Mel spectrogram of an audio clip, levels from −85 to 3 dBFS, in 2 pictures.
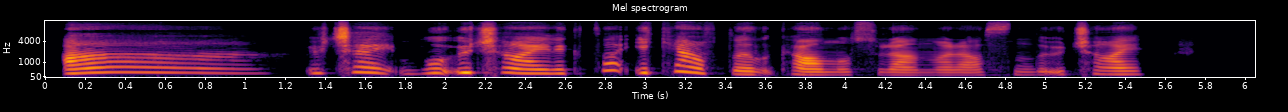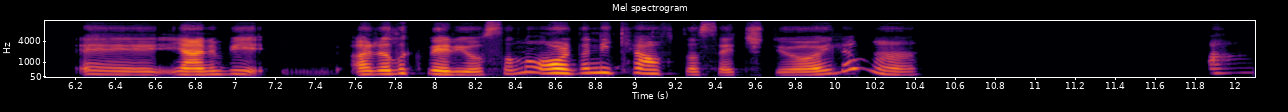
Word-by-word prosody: A! 305 Hz, -2 st, 0 dB, 0.2 s
3 280 Hz, +4 st, +6 dB
ay 310 Hz, -6 st, 0 dB
bu 275 Hz, +7 st, -6 dB
3 315 Hz, 0 st, +5 dB
aylıkta 260 Hz, -, +1 dB
2 300 Hz, +6 st, -3 dB
haftalık 240 Hz, -, -1 dB
kalma 180 Hz, -3 st, +2 dB
süren 170 Hz, -2 st, -6 dB
var 165 Hz, 0 st, -7 dB
aslında 175 Hz, +3 st, -9 dB
3 220 Hz, -, -3 dB
ay 210 Hz, -1 st, -1 dB, 0.8 s
Eee, -, -, -4 dB, 0.4 s
yani 200 Hz, +2 st, +5 dB
bir 235 Hz, -, -5 dB, 0.4 s
aralık 230 Hz, +5 st, 0 dB
veriyor 190 Hz, -4 st, +3 dB
sana 240 Hz, -, -7 dB
oradan 285 Hz, +1 st, +6 dB
2 305 Hz, -1 st, -2 dB
hafta 250 Hz, -6 st, -2 dB
seç 180 Hz, -2 st, -9 dB
diyor, 175 Hz, +1 st, -4 dB
öyle 215 Hz, +7 st, -1 dB
mi? 190 Hz, -2 st, -7 dB, 1.5 s
A! 280 Hz, -, -12 dB
245 Hz, 140 wpm, -24 LUFS, 190-290 Hz, 1.5 s, 3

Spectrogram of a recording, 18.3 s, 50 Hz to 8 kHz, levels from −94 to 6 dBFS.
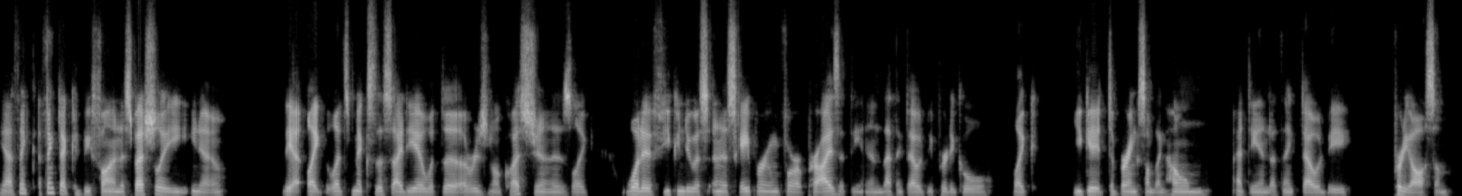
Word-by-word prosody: Yeah, -, -, -1 dB
I -, -, -2 dB
think -, -, -3 dB
I -, -, -7 dB
think 200 Hz, -1 st, 0 dB
that -, -, +3 dB
could 135 Hz, -, -6 dB
be 125 Hz, -1 st, -5 dB
fun, 65 Hz, -, 0 dB
especially, 125 Hz, -1 st, +5 dB
you 125 Hz, -, -6 dB
know 115 Hz, 0 st, -4 dB, 0.8 s
yeah, -, -, +7 dB
like, -, -, +6 dB
let's 135 Hz, -1 st, -2 dB
mix 135 Hz, -2 st, +1 dB
this 130 Hz, -, -1 dB
idea 125 Hz, 0 st, +1 dB
with 120 Hz, 0 st, -9 dB
the 120 Hz, 0 st, -1 dB
original 120 Hz, -2 st, -3 dB
question, 115 Hz, 0 st, +2 dB
is, 115 Hz, +1 st, +4 dB
like, 115 Hz, -2 st, -9 dB, 0.4 s
what 140 Hz, +1 st, +2 dB
if 130 Hz, -1 st, 0 dB
you 140 Hz, -, -2 dB
can 135 Hz, -, -5 dB
do 130 Hz, -1 st, -3 dB
us 125 Hz, -, +6 dB
an 130 Hz, 0 st, -3 dB
escape 125 Hz, +1 st, +3 dB
room 125 Hz, -2 st, -5 dB
for 120 Hz, -2 st, -4 dB
a -, -, -11 dB
prize 130 Hz, 0 st, +3 dB
at 120 Hz, -, -15 dB
the 120 Hz, -, -15 dB
end? 115 Hz, -1 st, -12 dB
I 120 Hz, -, -1 dB
think 115 Hz, -2 st, -16 dB
that 115 Hz, -, 0 dB
would 115 Hz, -2 st, -5 dB
be -, -, -15 dB
pretty 120 Hz, -3 st, -7 dB
cool, 115 Hz, -1 st, -11 dB, 0.2 s
like, -, -, -2 dB, 0.6 s
you 130 Hz, -, -3 dB
get 130 Hz, -1 st, +2 dB
to 135 Hz, -, -4 dB
bring 125 Hz, 0 st, +1 dB
something 110 Hz, -3 st, 0 dB
home 120 Hz, +1 st, -5 dB, 0.3 s
at -, -, -5 dB
the 115 Hz, -, -4 dB
end, 115 Hz, -1 st, -7 dB
I 125 Hz, -, -10 dB
think 115 Hz, -1 st, -10 dB
that 110 Hz, 0 st, +2 dB
would 110 Hz, 0 st, -6 dB
be 115 Hz, 0 st, -6 dB, 0.5 s
pretty -, -, +1 dB
awesome. 115 Hz, +3 st, +1 dB
120 Hz, 205 wpm, -25 LUFS, 115-130 Hz, 0.8 s, yeah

